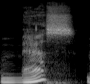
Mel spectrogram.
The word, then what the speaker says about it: Mads: But I guess consistent with the time travel notions, the Nazi character played by Mads Mikkelsen, which I learned you don't actually pronounce it Mads in his native tongue. I don't remember how. I think it's more like Mass Mikkelsen, but nobody says that.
